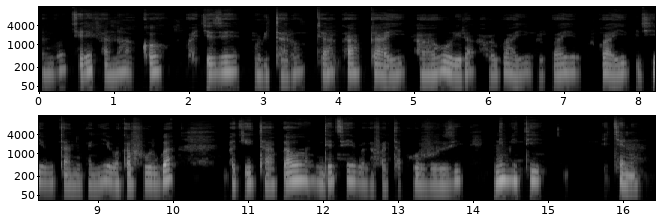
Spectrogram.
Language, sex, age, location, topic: Kinyarwanda, male, 18-24, Kigali, health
